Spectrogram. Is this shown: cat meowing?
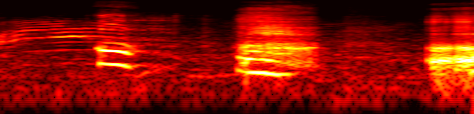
yes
